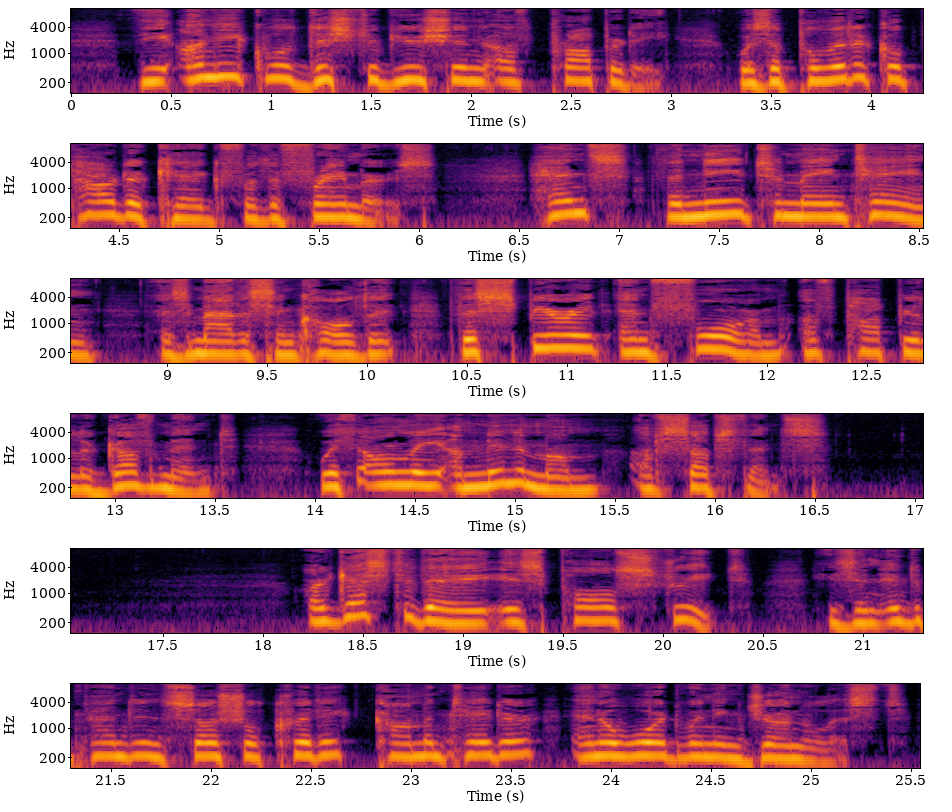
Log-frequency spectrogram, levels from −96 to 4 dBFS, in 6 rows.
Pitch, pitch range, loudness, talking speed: 210 Hz, 185-230 Hz, -22 LUFS, 120 wpm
